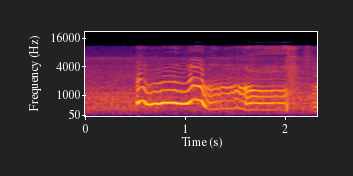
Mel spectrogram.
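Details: A pet pup indoors at night, howling along with a young girl in a duet. One drawn-out, wavering whine-howl lasts about one and a half seconds and drops to a lower pitch partway through. The room is otherwise quiet.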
